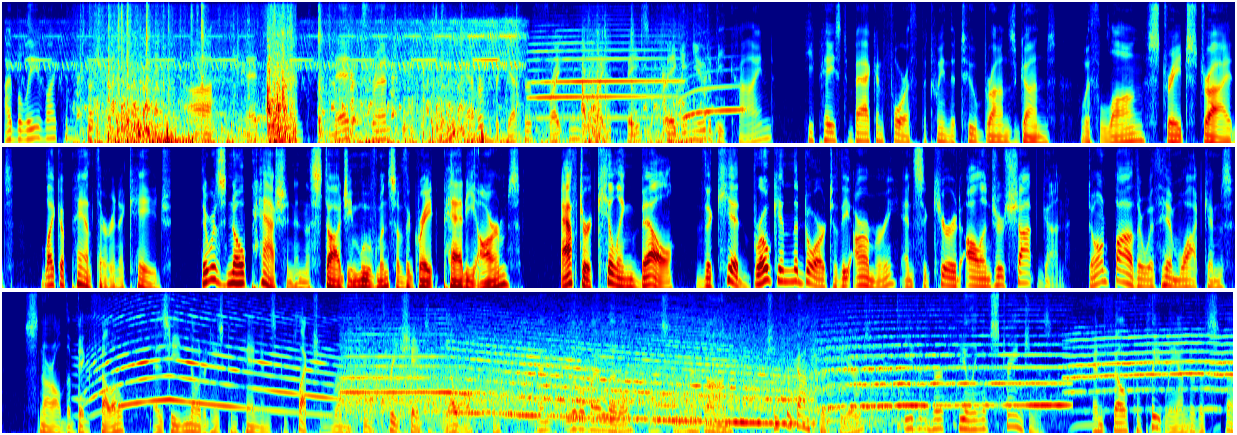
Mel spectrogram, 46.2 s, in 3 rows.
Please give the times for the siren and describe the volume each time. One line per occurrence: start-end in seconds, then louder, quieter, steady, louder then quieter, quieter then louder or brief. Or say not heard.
0.0-9.3 louder
31.7-46.1 steady.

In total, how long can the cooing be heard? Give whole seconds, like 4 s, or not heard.
8 s.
